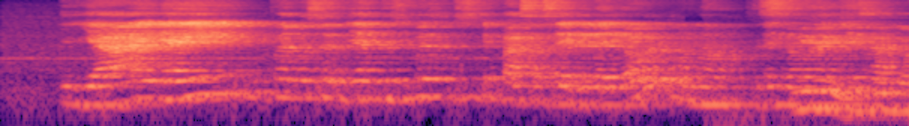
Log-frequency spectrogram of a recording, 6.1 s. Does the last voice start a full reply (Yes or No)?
Yes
